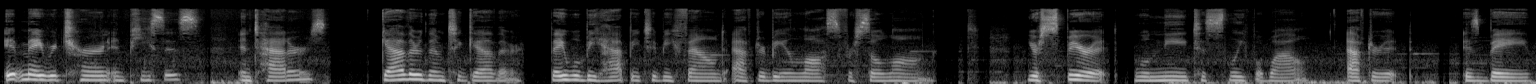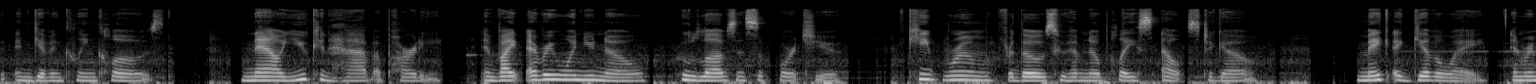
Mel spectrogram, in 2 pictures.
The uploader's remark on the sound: FYI sorry about the static on this recording.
